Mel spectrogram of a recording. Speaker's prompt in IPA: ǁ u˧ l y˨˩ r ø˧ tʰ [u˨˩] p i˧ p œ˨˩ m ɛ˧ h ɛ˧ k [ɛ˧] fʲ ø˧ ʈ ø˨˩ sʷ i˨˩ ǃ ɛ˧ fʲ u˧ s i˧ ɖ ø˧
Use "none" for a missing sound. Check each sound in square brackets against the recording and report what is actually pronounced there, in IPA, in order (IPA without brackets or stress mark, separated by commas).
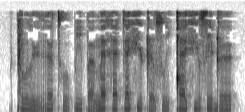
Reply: u˨˩, ɛ˧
